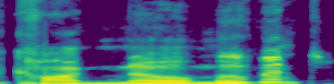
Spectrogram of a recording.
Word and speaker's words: Cognomovem: coach a uh what do how do I pronounce this uh correctly Katie a cogno movement you got it yep perfect cogno movement practitioner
